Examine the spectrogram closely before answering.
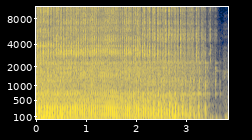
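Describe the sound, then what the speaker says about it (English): A JAP 36cc two-stroke engine driving a Stuart water pump runs loud and close with a rapid buzzing putter, then bogs down and dies out in the final moments. "Now, this little engine just hasn't got the power to drive this pump."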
